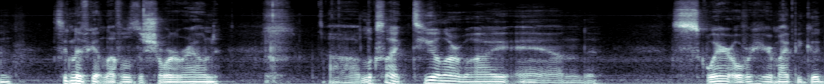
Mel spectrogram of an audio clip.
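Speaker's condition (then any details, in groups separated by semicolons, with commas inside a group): No condition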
